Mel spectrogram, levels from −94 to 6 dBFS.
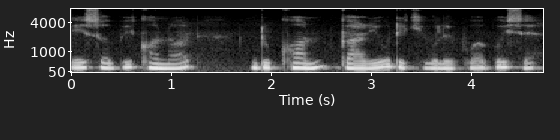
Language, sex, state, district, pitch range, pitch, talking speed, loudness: Assamese, female, Assam, Sonitpur, 225-250 Hz, 235 Hz, 90 wpm, -13 LUFS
